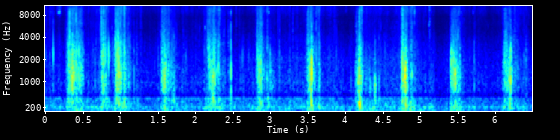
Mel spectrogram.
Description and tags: A recording of me walking on a dirtpath. If you wanna use it for your work, just notice me in the credits!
